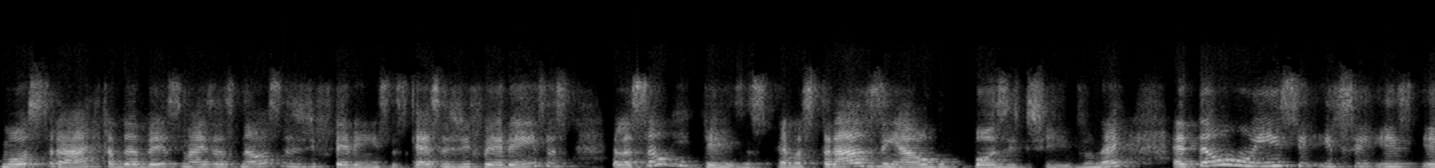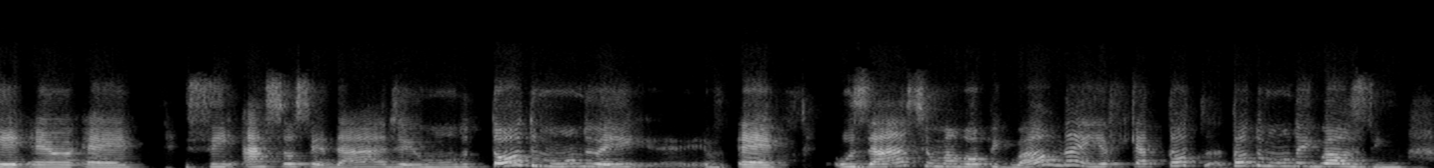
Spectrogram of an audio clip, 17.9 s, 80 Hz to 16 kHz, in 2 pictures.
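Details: 37-year-old woman who stutters since age 4, with father and brother who also stuttered; she calls it a neurobiological speech disorder; stuttering.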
